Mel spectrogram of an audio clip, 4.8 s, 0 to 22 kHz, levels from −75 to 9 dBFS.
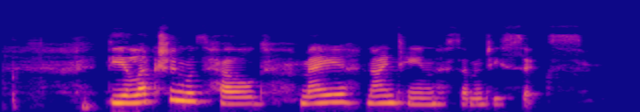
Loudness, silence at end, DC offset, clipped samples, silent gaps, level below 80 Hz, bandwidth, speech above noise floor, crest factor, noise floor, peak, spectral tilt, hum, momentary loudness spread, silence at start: -18 LUFS; 0.5 s; under 0.1%; under 0.1%; none; -66 dBFS; 9.4 kHz; 24 dB; 18 dB; -42 dBFS; -2 dBFS; -4 dB/octave; none; 23 LU; 0.1 s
